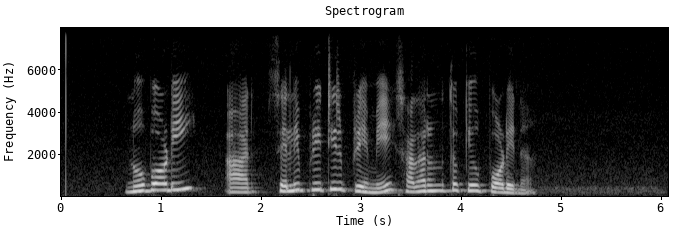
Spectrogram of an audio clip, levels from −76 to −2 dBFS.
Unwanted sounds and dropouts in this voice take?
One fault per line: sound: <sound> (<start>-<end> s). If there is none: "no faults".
no faults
